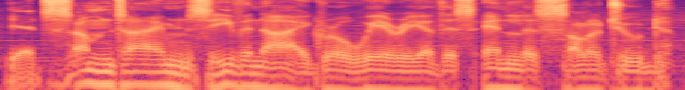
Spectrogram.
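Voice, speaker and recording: Weary half-orc warrior, extremely low, slow, solemn, gravelly, video game. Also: male voice, steady tone. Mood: weary, bitter. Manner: brooding, solemn, slow-spoken. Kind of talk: video game cutscene acting. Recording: music behind the voice.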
